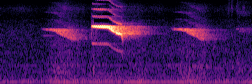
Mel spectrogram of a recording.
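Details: Javan white-eye lure recording for trapping, a short phrase of a soft descending whistle, a loud bright downslurred note with stacked overtones, and a softer closing slur.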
